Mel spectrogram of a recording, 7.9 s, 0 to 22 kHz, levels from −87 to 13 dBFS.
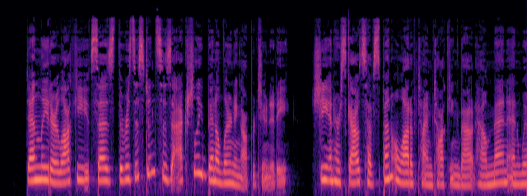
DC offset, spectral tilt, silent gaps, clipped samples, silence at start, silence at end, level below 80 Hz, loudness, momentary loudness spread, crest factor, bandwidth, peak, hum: under 0.1%; -4.5 dB/octave; none; under 0.1%; 0.4 s; 0 s; -58 dBFS; -22 LUFS; 9 LU; 18 dB; 16 kHz; -4 dBFS; none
